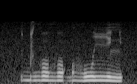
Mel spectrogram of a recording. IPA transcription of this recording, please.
d ṳ lˠ ṳ lˠ ɠ ɔ̤ w i lʲ

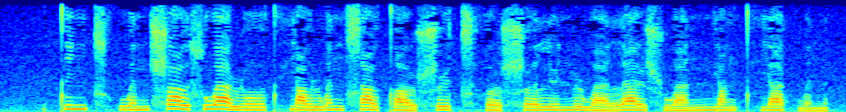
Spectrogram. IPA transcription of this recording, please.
t̪ i˥ ŋ t͡sʰ w ə˧˥ n ʂ ɑ˥˧ ʊ̯ s w ä˥˩ ɻ o˧˥ ʊ̯ t̪ʰ j ɑ˧ ʊ̯ ɻ w ə˥˧ n s ɑ˥˩ ʊ̯ t̪ ɑ˨˩ ʊ̯ ʂ ɻ̩˥ t͡sʰ ɤ˨˩ ʂ ɤ˧˥ l y˧˥ n ɻ w ä˨˩ l a˥˩ ɪ̯ ʂ w a˧˥ n n̪ j ɑ˧ ŋ t̪ʰ j ä˥˩ k w ə˩ n

